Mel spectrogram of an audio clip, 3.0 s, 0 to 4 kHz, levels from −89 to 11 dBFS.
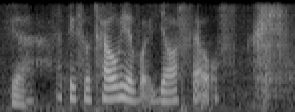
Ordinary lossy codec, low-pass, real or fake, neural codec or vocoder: none; 3.6 kHz; fake; codec, 16 kHz in and 24 kHz out, 0.6 kbps, FocalCodec, streaming, 2048 codes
